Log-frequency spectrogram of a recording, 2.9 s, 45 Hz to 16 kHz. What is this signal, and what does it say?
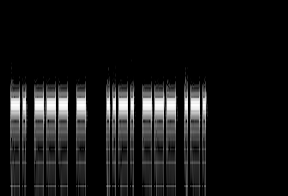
Morse code, heard as a keyed tone, about 52 wpm, 700 Hz. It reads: NOT FOR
